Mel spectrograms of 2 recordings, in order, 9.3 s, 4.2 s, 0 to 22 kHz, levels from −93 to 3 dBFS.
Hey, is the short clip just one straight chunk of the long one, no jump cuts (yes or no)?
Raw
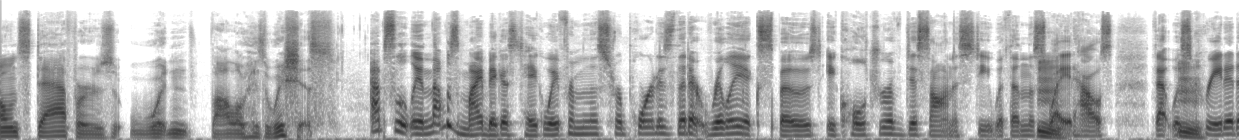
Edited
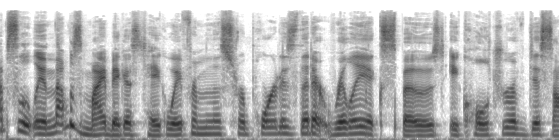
yes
